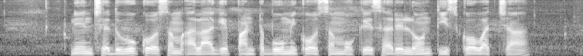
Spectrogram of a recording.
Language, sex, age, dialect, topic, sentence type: Telugu, male, 18-24, Utterandhra, banking, question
